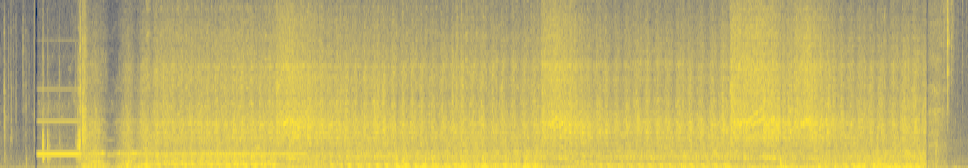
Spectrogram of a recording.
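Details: Plow truck with suspected bad old fuel, after grounding a loose harness wire: steady starter cranking for about ten seconds with even pulses, never catching; owner suspects cap, plugs or gummed injectors, cause unconfirmed; crank no start.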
